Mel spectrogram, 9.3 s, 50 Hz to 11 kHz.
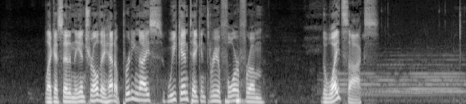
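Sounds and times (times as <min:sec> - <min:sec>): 
speech: 0:00.9 - 0:05.4, 0:06.4 - 0:07.6
train passing: 0:06.4 - 0:09.3.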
